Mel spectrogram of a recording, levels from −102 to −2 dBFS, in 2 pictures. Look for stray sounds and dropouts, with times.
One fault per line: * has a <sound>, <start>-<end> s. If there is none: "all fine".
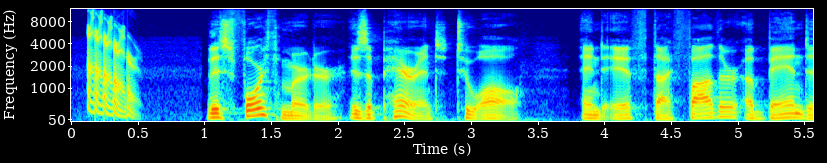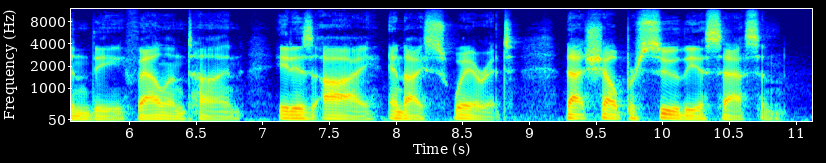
* has a chirp, 0.1-0.6 s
